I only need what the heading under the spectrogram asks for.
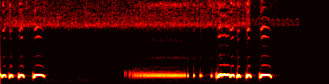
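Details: Local zebra dove singing, used as a lure to prompt other doves to sing: bursts of rounded, bubbling coos near one pitch, a sustained purring trill in the middle, then another quick run of looping coos.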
